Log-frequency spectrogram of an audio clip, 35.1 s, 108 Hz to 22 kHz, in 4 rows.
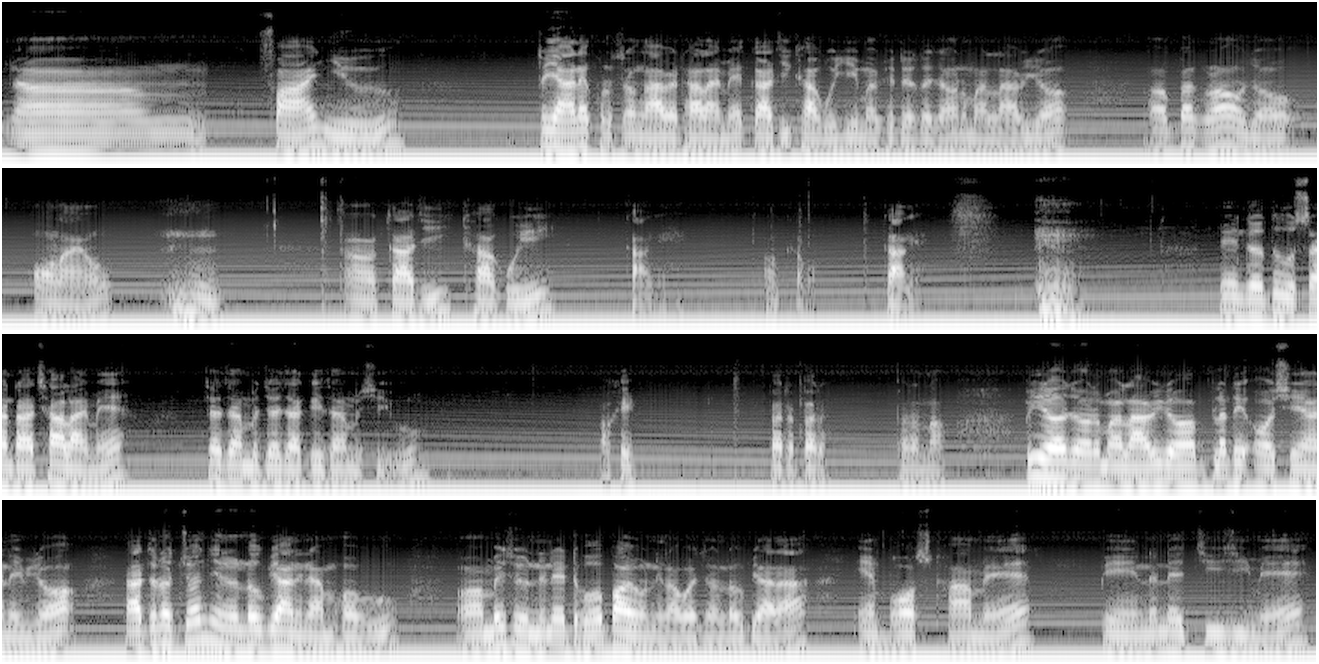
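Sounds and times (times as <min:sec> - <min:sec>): person talking: 0:00.0 - 0:02.7, 0:03.6 - 0:20.4, 0:21.5 - 0:21.8, 0:22.4 - 0:35.0
low electrical mains hum: 0:00.0 - 0:35.0.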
